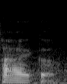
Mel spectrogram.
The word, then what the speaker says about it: Ha-Eko: The Ha-Eko character, they mispronounce it. Like Ha-Eko. It's just Ha-Eko. Almost like how it go.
